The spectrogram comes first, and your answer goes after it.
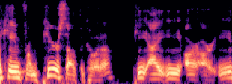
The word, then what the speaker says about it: Pierre: He came from Pierre, South Dakota, P-I-E-R-R-E, that most national people pronounce as Pierre. It was Pierre, South Dakota.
